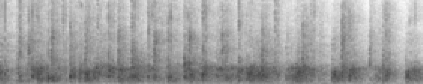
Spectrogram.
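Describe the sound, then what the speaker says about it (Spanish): Church congregation applauding during a Spanish-language sermon, a dense, steady wash of many hands clapping that fills the whole moment at a consistent loud level. "¿Le puede dar un aplauso al Señor?"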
